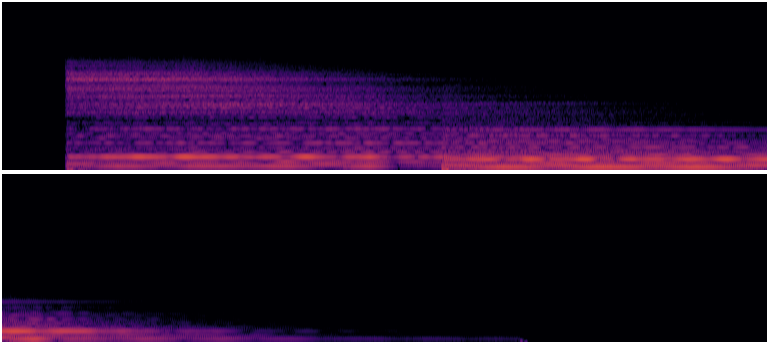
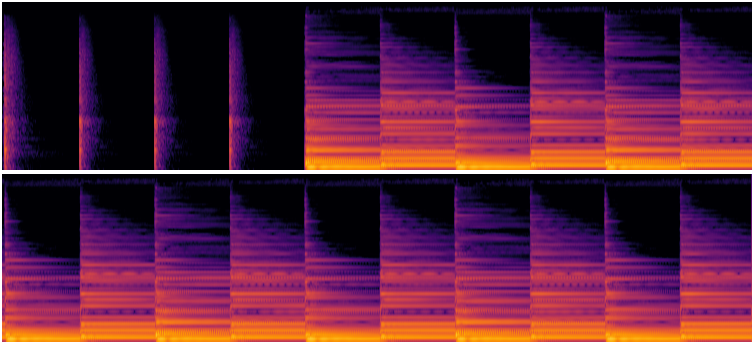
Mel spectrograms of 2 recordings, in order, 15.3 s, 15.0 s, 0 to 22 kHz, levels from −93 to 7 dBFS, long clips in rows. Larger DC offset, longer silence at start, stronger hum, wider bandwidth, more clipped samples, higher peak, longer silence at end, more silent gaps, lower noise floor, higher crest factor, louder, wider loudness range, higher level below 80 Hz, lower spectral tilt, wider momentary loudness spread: neither; first, 0.65 s vs 0 s; neither; first, 5.6 kHz vs 4.9 kHz; neither; second, -30 dBFS vs -2 dBFS; first, 5.3 s vs 0 s; second, none vs 0.73-0.77 s, 1.37-1.52 s, 2.12-2.27 s, 2.87-3.03 s; about the same, -84 dBFS vs -84 dBFS; about the same, 16 dB vs 14 dB; second, -44 LUFS vs -16 LUFS; first, 10 LU vs 4 LU; second, -68 dBFS vs -40 dBFS; second, -6 dB/octave vs -10 dB/octave; first, 15 LU vs 5 LU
